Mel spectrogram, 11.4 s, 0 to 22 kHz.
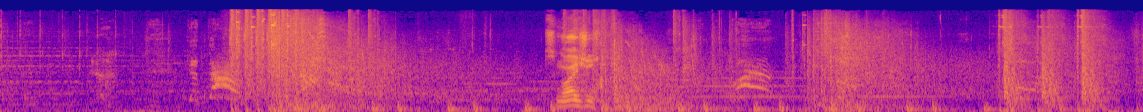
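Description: Video game gunfire from Uncharted 2: Among Thieves crackles in bursts and single shots amid mechanical clanks, while a person talks excitedly over the action.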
